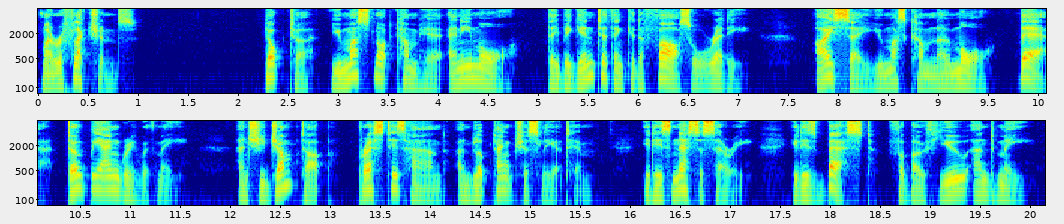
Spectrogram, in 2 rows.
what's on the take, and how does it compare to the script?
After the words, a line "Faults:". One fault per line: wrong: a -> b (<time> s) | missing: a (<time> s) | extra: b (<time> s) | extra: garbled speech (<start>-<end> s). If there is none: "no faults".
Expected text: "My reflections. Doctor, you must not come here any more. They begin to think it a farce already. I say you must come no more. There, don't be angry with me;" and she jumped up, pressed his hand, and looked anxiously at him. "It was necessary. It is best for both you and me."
"My reflections. Doctor, you must not come here any more. They begin to think it a farce already. I say you must come no more. There, don't be angry with me;" and she jumped up, pressed his hand, and looked anxiously at him. "It is necessary. It is best for both you and me."
Faults:
wrong: was -> is (16.3 s)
